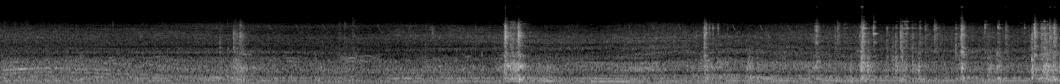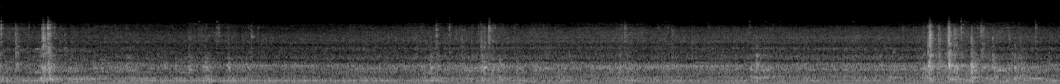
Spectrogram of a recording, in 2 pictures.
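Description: A diesel engine rumbles steadily nearby.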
